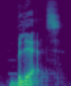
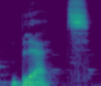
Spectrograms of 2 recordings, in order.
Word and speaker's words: блять: But pay attention to the word блять. It's not блят, блять, like a lot of the Americans like to say. It's блять. Блять.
